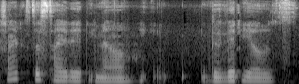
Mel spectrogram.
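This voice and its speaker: Whispering from a woman. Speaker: astrologer. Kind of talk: casual talk to camera. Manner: whispered.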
